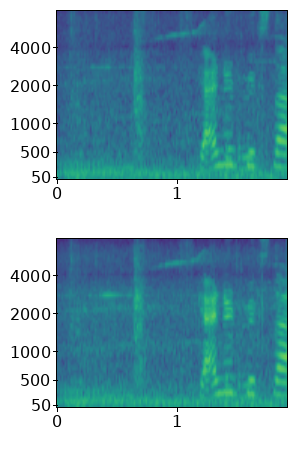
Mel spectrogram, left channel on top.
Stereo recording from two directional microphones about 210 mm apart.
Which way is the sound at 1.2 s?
15° left (ahead or behind).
